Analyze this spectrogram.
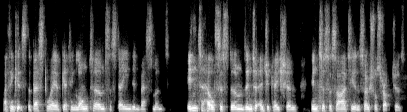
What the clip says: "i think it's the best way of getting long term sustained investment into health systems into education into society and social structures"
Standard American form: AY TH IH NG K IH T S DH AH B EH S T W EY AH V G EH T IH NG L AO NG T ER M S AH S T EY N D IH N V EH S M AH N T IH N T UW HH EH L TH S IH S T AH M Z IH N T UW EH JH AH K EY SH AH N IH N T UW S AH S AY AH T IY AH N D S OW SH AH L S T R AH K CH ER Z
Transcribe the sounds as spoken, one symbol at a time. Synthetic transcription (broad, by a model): AY TH IH NG K IH T S DH AH B EH S T W EY AH V G EH T IH NG L AO NG T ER M S AH S T EY N D IH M V EH S M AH N T IH N T UW HH EH L TH S IH S T AH M Z IH N T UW EH JH AH K EY SH AH N IH N T UW S AH S AY AH T IY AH N S OW SH AH L S T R AH K CH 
